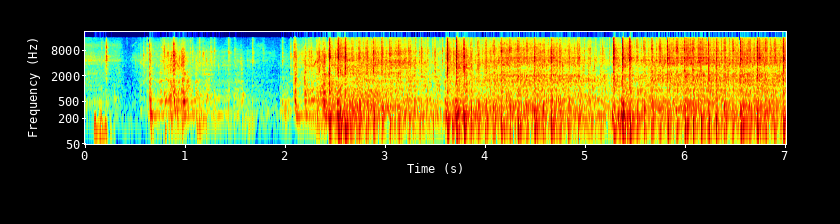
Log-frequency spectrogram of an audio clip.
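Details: Echo 20-inch lawnmower started stone cold on choke with the carburetor primed, after a carburetor leak fix: a few pull-cord tugs, then it catches and settles into a steady, even single-cylinder patter; it runs fine.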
